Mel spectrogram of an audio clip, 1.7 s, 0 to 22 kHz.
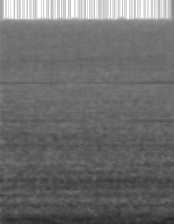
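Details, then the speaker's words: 2003 Mercedes-Benz M112 2500cc V6 after full tune-up and calibration, bonnet open: low, even idle hum with no misses, shakes or ticks; rpm rose briefly on startup then settled; runs smoothly. "Mesinnya halus banget. Ini V6 2500 cc yang sudah kita garap untuk tune up all perfect. Ya. Tadi begitu dia baru hidup, RPM-nya naik dulu."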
